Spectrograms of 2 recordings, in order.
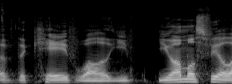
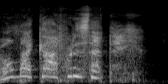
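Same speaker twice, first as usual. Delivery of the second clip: squeaky, high, hushed whisper. Acting out what the ladies whisper to each other, imitating them whispering. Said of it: "You hear them like whispering to each other".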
